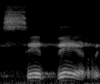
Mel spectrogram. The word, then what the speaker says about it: Seder: Y de hecho, bueno, no es Seder, es Seder, es con acento en la última.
